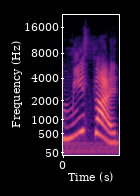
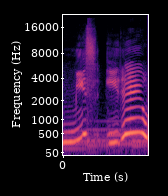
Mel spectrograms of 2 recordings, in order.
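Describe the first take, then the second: First: The name is read as "Me Side". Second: The name is read as "Miss Ide". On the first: The speaker calls it right. "Oh, me side, yeah" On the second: The speaker calls it wrong. "I suddenly don't know how to pronounce it. I was like"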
